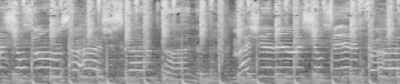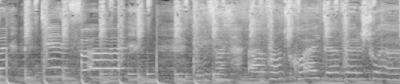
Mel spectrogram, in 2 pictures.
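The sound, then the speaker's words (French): An upbeat dance-pop song by a female singer plays loud, driven by a steady thumping beat with bright synth chords and a sung vocal line, the bass shifting in its final seconds. “Euh, avec sa chanson dansante, elle se fait le porte-voix de la, elle se fait le porte de la génération téléphone qui n'attend rien de personne.”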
